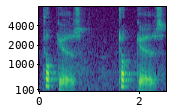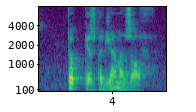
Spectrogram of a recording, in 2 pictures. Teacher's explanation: And as we saw before, his has no H sound.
